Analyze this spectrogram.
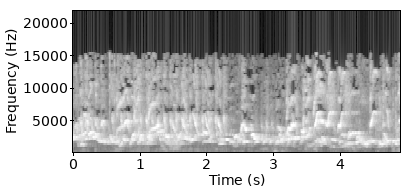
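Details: A white-rumped shama from Palembang competes at the BMBK Cup 3 bird contest in Lampung, 17 December 2023. Its dense, rapid song of high chirps, trills and sharp whistled phrases runs unbroken, with background chatter.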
